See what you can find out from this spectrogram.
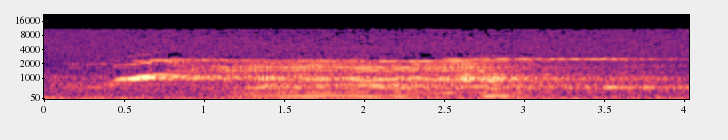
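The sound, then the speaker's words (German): A rutting wapiti bull bugles in Yellowstone: a high, whistling call that climbs sharply at the onset, then holds a long, reedy tone rich in harmonics for about three seconds. “Das ist der Ruf eines brünftigen Wapiti, aufgenommen im Yellowstone Nationalpark.”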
